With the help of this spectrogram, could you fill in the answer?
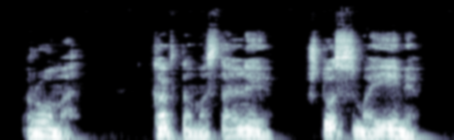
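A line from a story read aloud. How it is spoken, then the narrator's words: Weak voice. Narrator (Russian): спрашивает Андрей Матвеевич слабым голосом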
